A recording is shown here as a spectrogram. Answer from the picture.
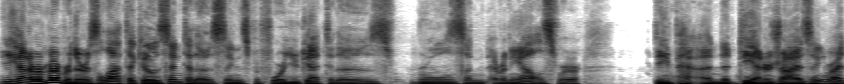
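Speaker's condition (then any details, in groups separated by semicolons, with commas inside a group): Cleft lip and palate; present since childhood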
